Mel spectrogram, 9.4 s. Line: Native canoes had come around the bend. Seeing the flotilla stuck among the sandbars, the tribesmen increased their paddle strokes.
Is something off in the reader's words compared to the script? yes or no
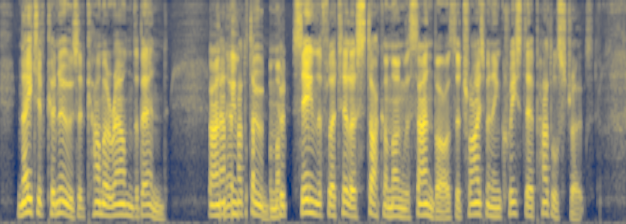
yes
